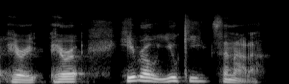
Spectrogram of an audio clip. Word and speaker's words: Hiroyuki Sanada: I guess there was one that was not comedic that was a really fun one to watch was Hiroyuka Sanada and Michael Shannon. I think that's how you say his name. – Yeah. Yeah. Hiroyuki Sanada.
